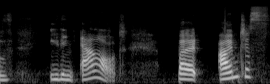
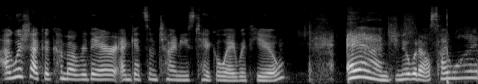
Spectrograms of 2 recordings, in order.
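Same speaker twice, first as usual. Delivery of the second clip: usual speaking voice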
